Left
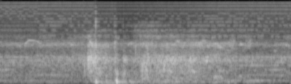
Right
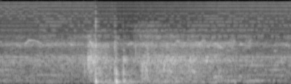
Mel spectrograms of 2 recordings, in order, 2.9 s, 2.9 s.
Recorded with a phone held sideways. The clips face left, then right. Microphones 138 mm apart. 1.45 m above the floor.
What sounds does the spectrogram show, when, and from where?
0.9 s keys jangling: 60° right (ahead or behind), 0.9 m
